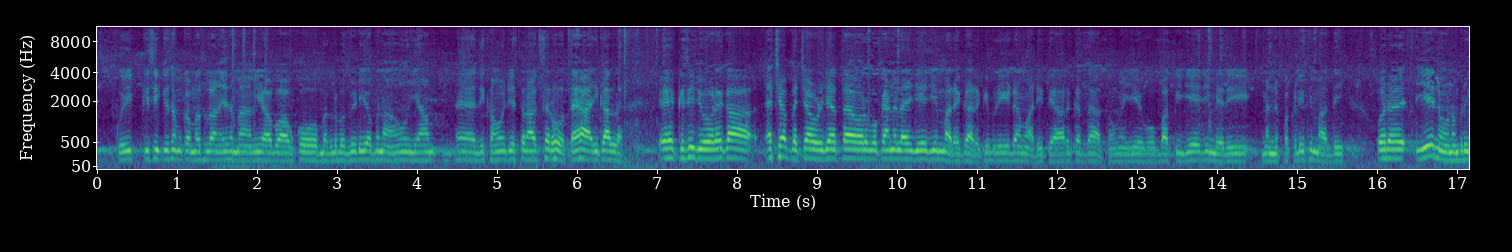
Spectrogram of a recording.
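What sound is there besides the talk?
pigeons cooing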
